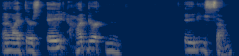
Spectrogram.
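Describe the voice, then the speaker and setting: A woman's voice: lowish voice, takes it slowly, darkish tone, echoey room. A Canadian woman whose first language was German, hosting a casual stitching livestream and chatting in a rambling way full of "oh my gosh".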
